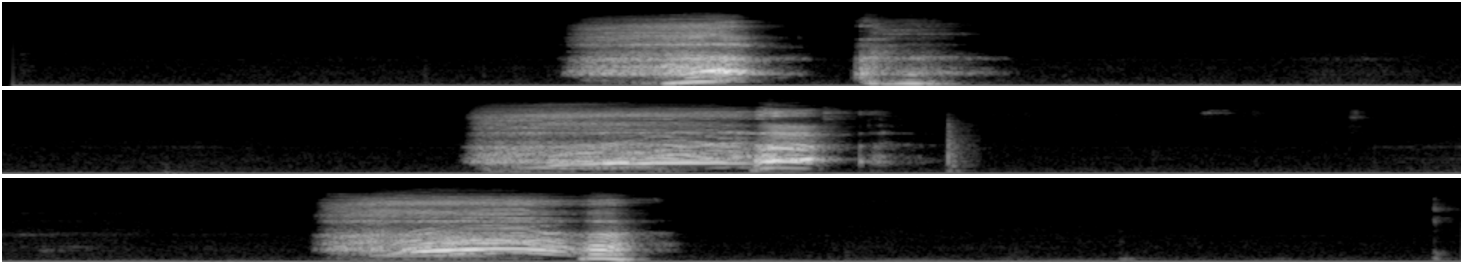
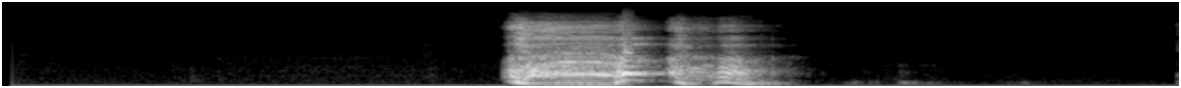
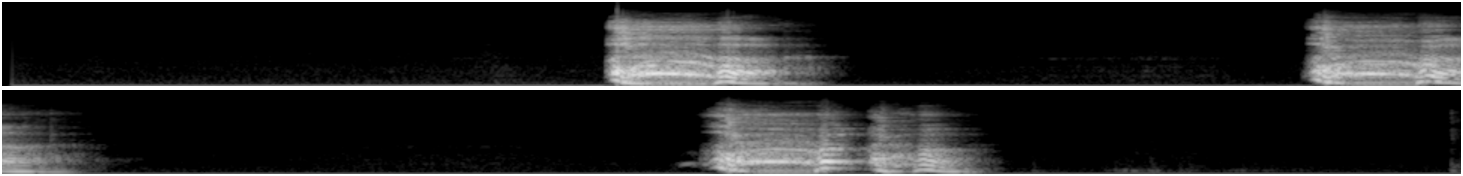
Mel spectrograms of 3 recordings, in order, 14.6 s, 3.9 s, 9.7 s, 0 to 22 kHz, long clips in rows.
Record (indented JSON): {
  "exhalation_length": "14.6 s",
  "exhalation_amplitude": 19131,
  "exhalation_signal_mean_std_ratio": 0.36,
  "cough_length": "3.9 s",
  "cough_amplitude": 22753,
  "cough_signal_mean_std_ratio": 0.35,
  "three_cough_length": "9.7 s",
  "three_cough_amplitude": 26028,
  "three_cough_signal_mean_std_ratio": 0.35,
  "survey_phase": "beta (2021-08-13 to 2022-03-07)",
  "age": "45-64",
  "gender": "Male",
  "wearing_mask": "No",
  "symptom_none": true,
  "symptom_onset": "12 days",
  "smoker_status": "Never smoked",
  "respiratory_condition_asthma": false,
  "respiratory_condition_other": false,
  "recruitment_source": "REACT",
  "submission_delay": "1 day",
  "covid_test_result": "Negative",
  "covid_test_method": "RT-qPCR",
  "influenza_a_test_result": "Negative",
  "influenza_b_test_result": "Negative"
}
